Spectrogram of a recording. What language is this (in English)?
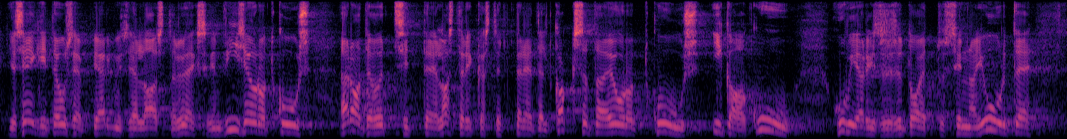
Estonian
